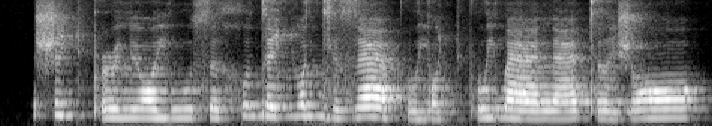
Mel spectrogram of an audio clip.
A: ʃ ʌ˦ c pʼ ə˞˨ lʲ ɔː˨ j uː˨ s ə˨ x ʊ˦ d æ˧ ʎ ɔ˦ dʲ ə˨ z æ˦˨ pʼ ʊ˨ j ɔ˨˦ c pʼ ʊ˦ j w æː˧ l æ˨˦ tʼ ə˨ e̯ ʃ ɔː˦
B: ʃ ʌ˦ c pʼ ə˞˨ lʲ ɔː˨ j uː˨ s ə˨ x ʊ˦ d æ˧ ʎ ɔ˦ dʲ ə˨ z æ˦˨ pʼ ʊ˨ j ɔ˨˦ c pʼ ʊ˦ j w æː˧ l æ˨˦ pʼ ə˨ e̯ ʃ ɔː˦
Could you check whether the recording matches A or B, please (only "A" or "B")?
A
